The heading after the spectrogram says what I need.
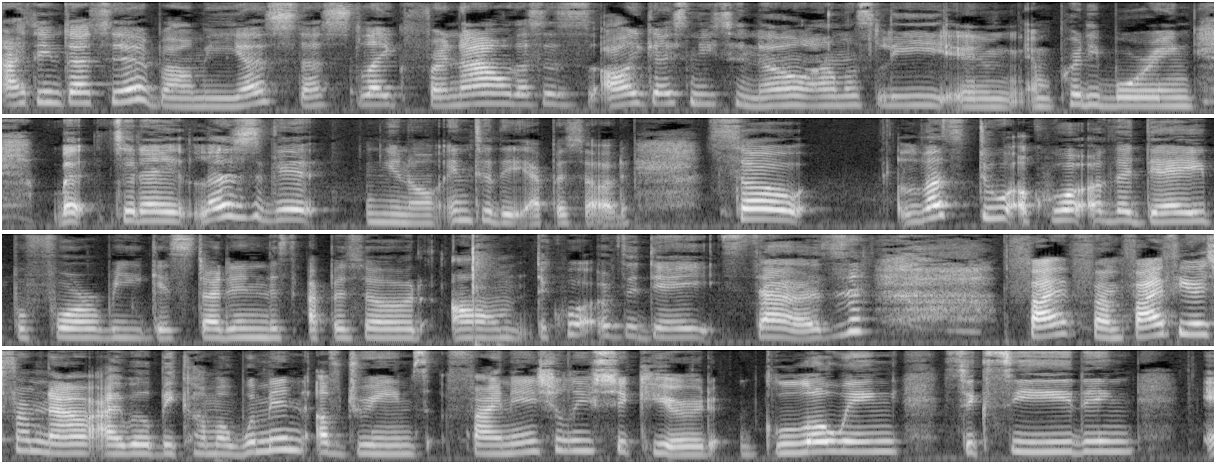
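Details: Female speaker who says she stutters a lot, with social anxiety and nervousness; English is her second language, Arabic her first, and she mentions pronunciation issues; stuttering.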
